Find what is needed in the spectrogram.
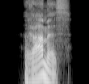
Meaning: genitive singular of Rahm
- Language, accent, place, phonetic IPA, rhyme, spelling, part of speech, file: German, Germany, Berlin, [ˈʁaːməs], -aːməs, Rahmes, noun, De-Rahmes.ogg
